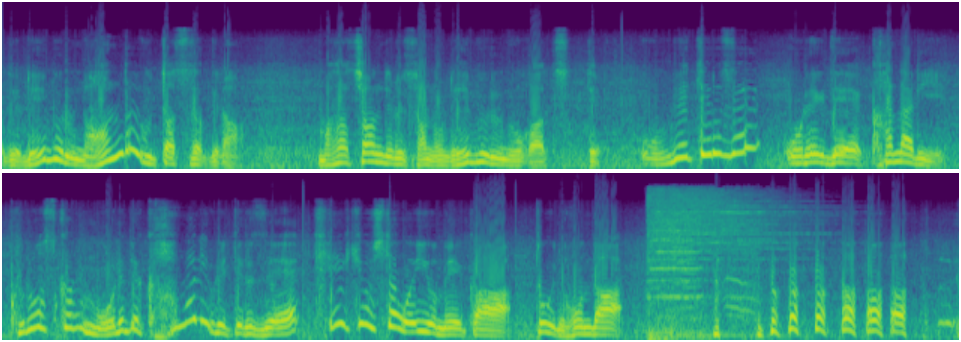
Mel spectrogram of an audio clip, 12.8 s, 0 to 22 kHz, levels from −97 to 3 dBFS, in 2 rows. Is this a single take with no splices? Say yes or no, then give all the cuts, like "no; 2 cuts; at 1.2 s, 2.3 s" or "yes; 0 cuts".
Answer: no; 4 cuts; at 4.1 s, 6.3 s, 8.5 s, 9.8 s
